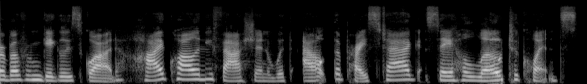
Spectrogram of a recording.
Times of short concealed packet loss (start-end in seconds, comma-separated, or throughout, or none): 2.01-2.07, 3.13-3.17, 4.87-4.91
